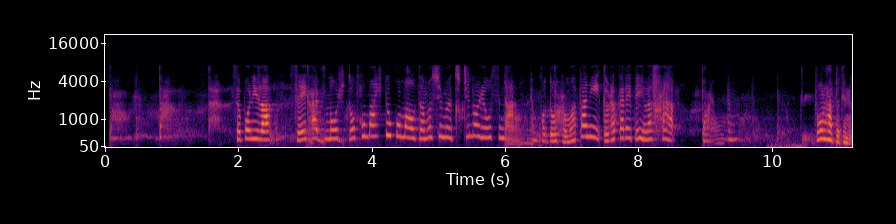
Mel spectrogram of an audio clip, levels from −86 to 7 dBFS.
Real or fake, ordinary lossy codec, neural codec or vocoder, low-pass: fake; none; codec, 24 kHz, 0.9 kbps, WavTokenizer, small release; 7.2 kHz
